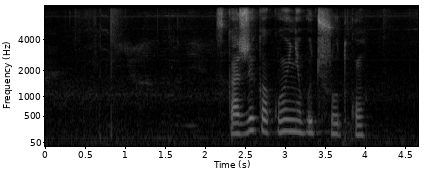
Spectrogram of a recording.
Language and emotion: Russian, neutral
